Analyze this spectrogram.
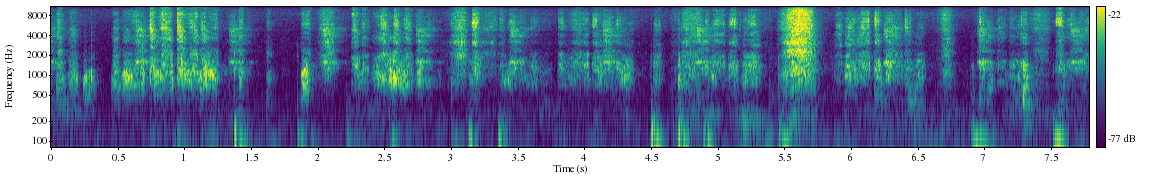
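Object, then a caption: Fineliner pen on notebook paper. A black fineliner pen makes quick strokes across an open grid-paper notebook on a desk. Dense, bright scratchy bursts come in rapid uneven runs, with one louder, brighter sweep near the middle and soft low taps where the pen meets the paper.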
